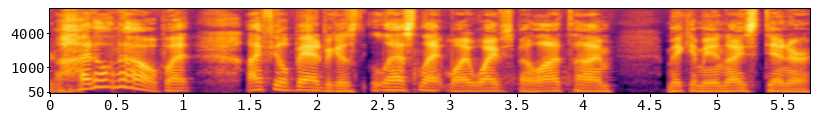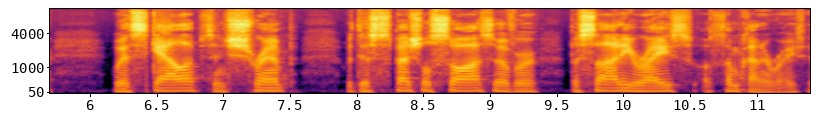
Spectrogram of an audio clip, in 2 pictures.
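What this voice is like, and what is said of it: Deep congested head-cold voice. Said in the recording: “Some bastard gave me a head cold. You can hear my deep voice, right? I'm almost ready for radio”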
